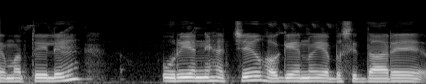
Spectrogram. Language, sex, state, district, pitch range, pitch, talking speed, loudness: Kannada, male, Karnataka, Bidar, 140-160 Hz, 145 Hz, 85 wpm, -13 LUFS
